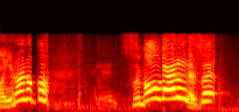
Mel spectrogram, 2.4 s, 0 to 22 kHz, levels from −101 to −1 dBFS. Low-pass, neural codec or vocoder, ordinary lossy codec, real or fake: 7.2 kHz; codec, 16 kHz, 1 kbps, X-Codec, HuBERT features, trained on general audio; none; fake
